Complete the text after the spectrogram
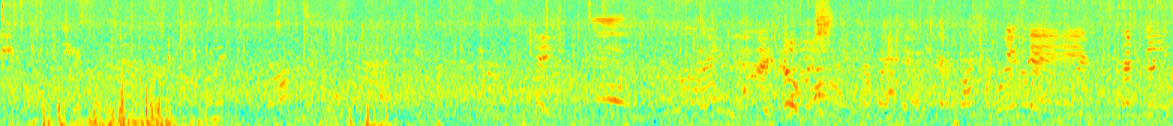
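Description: People chatter in the background outdoors.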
